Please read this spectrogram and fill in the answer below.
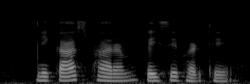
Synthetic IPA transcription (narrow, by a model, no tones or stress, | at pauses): nɪkaːspʰaːɾəmkɐisebʱɐɽt̪ʰeː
